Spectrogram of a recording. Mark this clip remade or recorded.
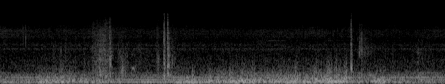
recorded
